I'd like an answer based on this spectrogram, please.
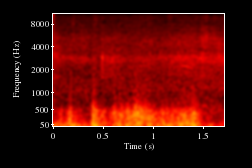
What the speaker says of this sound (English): It's a bit windy, excuse any noise.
